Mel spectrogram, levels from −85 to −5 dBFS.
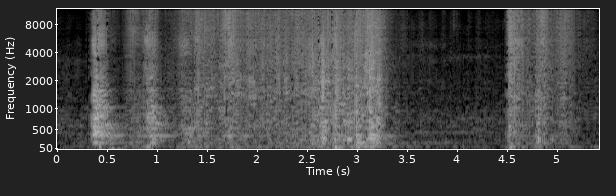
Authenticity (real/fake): fake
